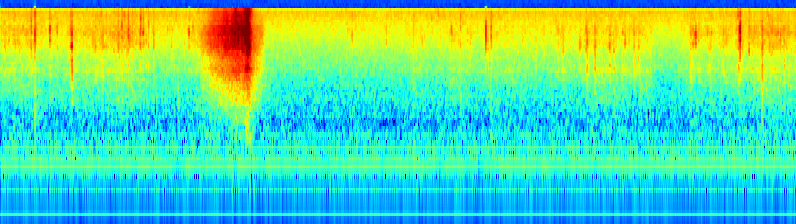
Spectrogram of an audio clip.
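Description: Long black nails slowly scratch and trace along the rows of draped silver sequin fabric. A bright, swelling rasp builds and cuts off sharply near the two-second mark, followed by scattered faint, crisp ticks over a steady low hum.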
